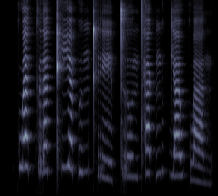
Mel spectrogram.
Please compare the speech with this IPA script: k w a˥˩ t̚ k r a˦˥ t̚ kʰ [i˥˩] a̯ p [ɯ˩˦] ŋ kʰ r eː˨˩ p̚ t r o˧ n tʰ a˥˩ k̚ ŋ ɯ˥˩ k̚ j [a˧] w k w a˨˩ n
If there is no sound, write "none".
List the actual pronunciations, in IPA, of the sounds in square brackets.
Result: i˥˩, ɯ˦˥, a˦˥

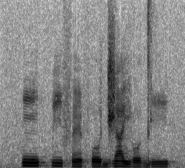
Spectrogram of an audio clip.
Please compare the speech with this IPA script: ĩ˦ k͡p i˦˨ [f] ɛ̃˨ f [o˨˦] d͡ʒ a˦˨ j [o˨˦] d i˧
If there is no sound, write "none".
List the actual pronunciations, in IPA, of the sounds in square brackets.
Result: f, o˨˦, o˨

